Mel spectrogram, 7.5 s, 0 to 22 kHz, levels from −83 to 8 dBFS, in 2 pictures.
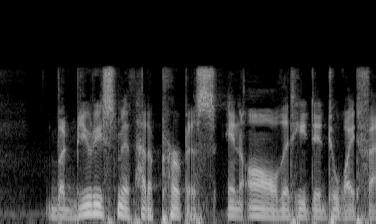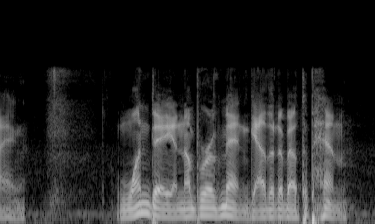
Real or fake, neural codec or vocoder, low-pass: fake; vocoder, 22.05 kHz, 80 mel bands, Vocos; 7.2 kHz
